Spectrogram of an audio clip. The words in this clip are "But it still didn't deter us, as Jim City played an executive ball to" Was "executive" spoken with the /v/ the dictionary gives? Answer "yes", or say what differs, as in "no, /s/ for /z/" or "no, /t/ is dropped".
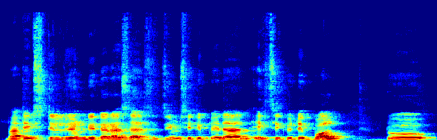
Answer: no, /b/ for /v/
